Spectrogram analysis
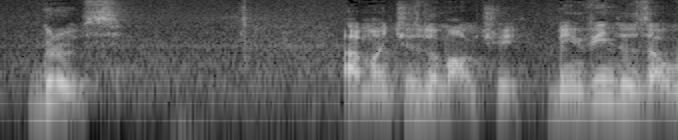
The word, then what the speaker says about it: Grouse: se chama The Black grous mas acho que ninguém no Brasil pronuncia isso aqui como grous então melhor usar a forma como as pessoas do Brasil falam grce Amantes do Malte bem-vindos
